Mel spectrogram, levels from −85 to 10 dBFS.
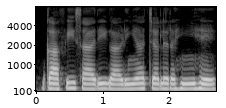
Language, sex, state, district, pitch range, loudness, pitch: Hindi, female, Madhya Pradesh, Bhopal, 170-180 Hz, -12 LUFS, 175 Hz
